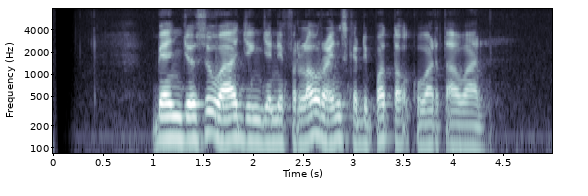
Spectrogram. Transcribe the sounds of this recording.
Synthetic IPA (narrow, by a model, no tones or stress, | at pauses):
bɛnd͡ʒosuad͡ʒɨŋd͡ʒɛnifərlawɾɛnskərdipɔt̪ɔ̰kəwart̪awan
